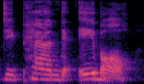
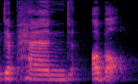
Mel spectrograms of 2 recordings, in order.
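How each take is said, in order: First: The suffix is said like the full word able. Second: The suffix starts with a weak schwa vowel. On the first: The speaker calls it wrong. "we don't say the word depend able" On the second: The speaker calls it right. "We say depend able. Okay, so schwa right there"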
